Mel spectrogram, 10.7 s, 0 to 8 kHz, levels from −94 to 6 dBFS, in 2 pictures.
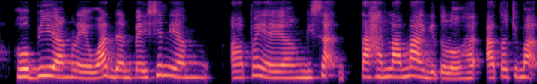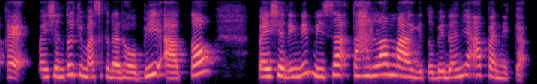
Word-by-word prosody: hobi 290 +3 +6
yang 260 -1 +2
lewat 230 +3 +1
dan 255 -2 -2
passion 250 +7 -3
yang 250 -5 -3 0.2
apa 235 +6 -5
ya, 230 -4 0
yang 230 +1 -4
bisa 235 0 -1 0.3
tahan 265 0 0
lama 275 +2 +4
gitu 220 -1 -5
loh, 195 0 0
ha 215 +1 -6
atau 240 +4 -2
cuma 260 -1 -2
kayak 255 +10 -2
passion 265 +2 -2
itu 340 +2 -2
cuma 250 - 0
sekedar 245 -3 0
hobi 240 - +1
atau 320 - +2 0.4
passion 275 +2 +3
ini 280 +7 -2
bisa 345 0 0
tahan 310 -2 -1
lama 325 -4 +5
gitu, 225 -3 -7
bedanya 255 +8 -2
apa 330 -3 -3
nih, 210 - -8
Kak? - - -11
265 Hz, 190 wpm, -21 LUFS, 235-305 Hz, 0.4 s, hobi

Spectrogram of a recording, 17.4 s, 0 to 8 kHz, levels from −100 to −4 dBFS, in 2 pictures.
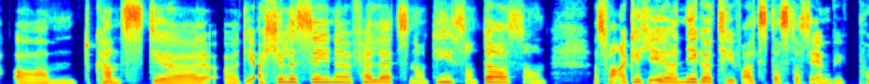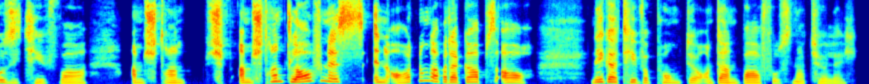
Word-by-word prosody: ähm, 160 -1 -7
du - - -4
kannst 180 -1 +4
dir, 160 -3 -2
äh, 160 0 -9
die 155 - -3
Achillessehne 245 +1 +2
verletzen 220 -1 0
und 145 0 -14
dies 245 - -1
und 145 +6 -12
das” 230 -1 +2
und 145 0 -14 0.4
das - - +4
war - - 0
eigentlich 225 -3 0
eher 215 -1 +1
negativ, 215 -3 0
als 185 - +3
dass 205 -3 +5
das 195 -3 -1
irgendwie 180 -3 -5
positiv 175 -7 -5
war. 165 +1 -7 0.4
Am 185 - -5
Strand 185 0 +1 0.2
sch - - +4
am 205 0 +2
Strand 290 +8 +4
laufen 300 +8 +3
ist 275 0 +5
in 220 - +3
Ordnung, 230 - -5
aber 265 -4 +1
da 220 -1 +2
gab's 230 0 -1
auch 215 -2 -2 0.6
negative 220 -3 0
Punkte 195 -1 -11
und 185 +2 -10
dann 180 -2 -3
barfuß 170 -3 -5
natürlich. 135 0 -12
200 Hz, 150 wpm, -22 LUFS, 165-230 Hz, 0.6 s, dass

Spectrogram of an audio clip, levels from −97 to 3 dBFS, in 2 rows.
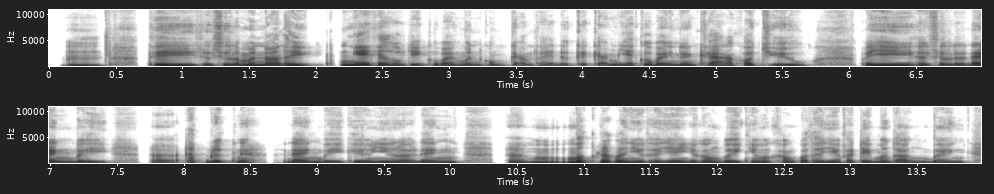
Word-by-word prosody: Ừm, 95 -4 0 0.4
thì 115 -2 +5
thực 115 -1 -3
sự 130 - 0
là 140 - +2
mình 125 -2 +4
nói 135 +8 +5
thì 130 - +3 0.2
nghe 185 +6 +7
cái 245 - +3
câu 220 -2 -1
chuyện 115 -10 -3
của 150 - -6
bạn, 130 -2 -1
mình 110 -4 -2
cũng 130 - -6
cảm 135 - -5
thấy 170 +4 -7
được - - -7
cái 145 - -6
cảm 130 - -4
giác 180 +5 -3
của 130 - 0
bạn 95 -4 0
đang 120 +2 0
khá 150 +6 -1
là - - 0
khó 170 - +1
chịu. 95 - -2 0.4
Bởi 110 - +4
vì 105 -3 +5
thực 100 -1 -2
sự 105 -1 -1
là 95 -1 -1
đang 115 +3 +3
bị, 95 0 -2 0.3
ờ, - - -5
áp - - -5
lực 100 +1 -1
nè, 95 -1 -2 0.2
đang 110 -5 +1
bị 90 -2 -1
kiểu 100 - 0
như 125 +1 +1
là, 105 -3 -1
đang, 110 +2 -1 0.4
ờm, 115 +3 -1
mất 190 +7 +5
rất 215 -1 +3
là 170 - +4
nhiều 100 -4 +1
thời 95 -1 -3
gian 105 0 +1
cho 110 - -2
công 110 -1 0
việc 95 -4 0
nhưng 110 - 0
mà 100 - 0
không 105 +3 -5
có 130 - 0
thời 115 -6 -2
gian 105 +1 -1
phát 135 +2 -3
triển 100 +4 -1
bản 120 -1 -1
thân, 110 -4 -4
bạn 100 +1 -2
110 Hz, 285 wpm, -23 LUFS, 100-130 Hz, 0.4 s, nghe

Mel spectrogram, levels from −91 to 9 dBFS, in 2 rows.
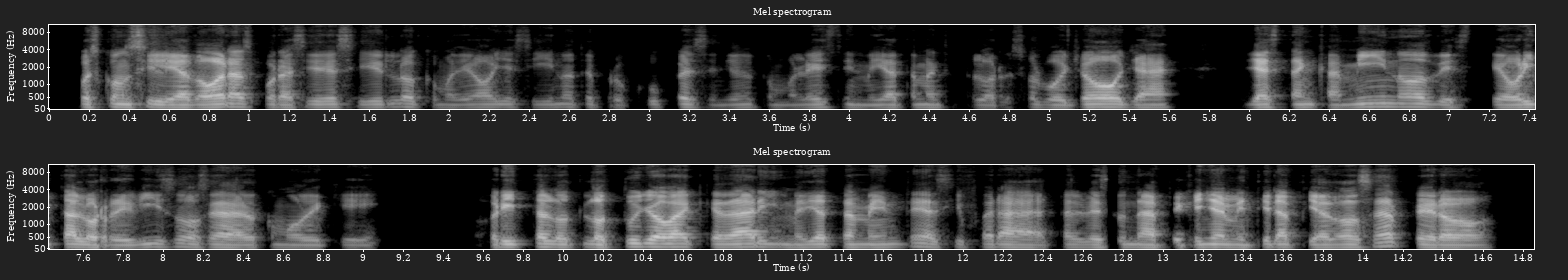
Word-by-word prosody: pues - - -5
conciliadoras, 115 +1 +3
por - - -7
así 110 - -8
decirlo, 115 +2 -9
como 100 0 -22
de: 105 - -14
"Oye, 110 0 -12
sí, 110 0 -23
no 115 - -17
te - - -19
preocupes, 110 -3 -15
entiendo 100 +2 -21
tu 100 - -31
molestia, 105 +2 -13
inmediatamente 100 +1 -12
te - - -22
lo 95 - -13
resuelvo 100 0 -13
yo, 115 +4 +1
ya 105 -1 -3 0.3
ya - - +7
está - - -3
en 110 - -7
camino, 125 +3 -4
este, 100 +1 -11
ahorita 115 +3 +2
lo 100 -2 +2
reviso, 115 +6 -5
o - - -5
sea, 100 -3 0
como 100 -1 -13
de 95 - -9
que 95 -1 -19 0.5
ahorita 115 +1 +3
lo 110 -2 -2
lo 110 -2 +2
tuyo 130 -1 +4
va 125 - +7
a 125 - -1
quedar 120 +1 +4
inmediatamente", 110 0 -2
así 115 - -6
fuera 110 -4 -2
tal 110 -1 -10
vez 105 -1 -4
una 105 -3 +1
pequeña 110 0 +5
mentira 110 +2 +1
piadosa, 105 +1 +1
pero 95 0 +2
110 Hz, 205 wpm, -21 LUFS, 100-115 Hz, 0.5 s, ya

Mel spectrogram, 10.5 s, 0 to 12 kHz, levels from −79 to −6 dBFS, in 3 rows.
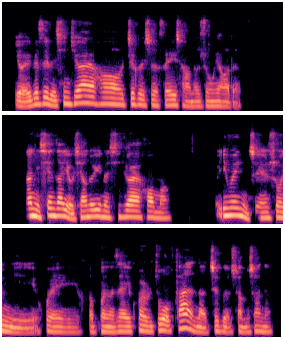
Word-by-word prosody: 有 110 -2 0
一 110 - 0
个 150 - +1
自 160 - -1
己 155 - +1
的 125 - 0
兴 155 +6 -2
趣 170 - 0
爱 175 -1 +5
好， 150 -2 0
这 145 +3 -2
个 135 -2 -3
是 125 0 -1
非 125 +2 -2
常 110 -4 -2
的 105 - -5
重 110 +1 -5
要 105 -2 -3
的。 - - -11 0.8
那 180 - +3
你 170 - +5
现 185 +6 +4
在 180 -1 +5
有 155 -8 +3
相 150 +7 +1
对 165 +1 +2
应 165 - 0
的 150 - 0
兴 145 +3 -4
趣 160 - +1
爱 155 -1 +6
好 145 0 0
吗？ 130 -1 -4 0.6
因 190 0 +2
为 195 - +3
你 165 -7 +2
之 115 - +3
前 135 0 -1
说 140 +1 0
你 105 -6 -2
会 115 -4 -3
和 115 +1 -9
朋 120 +1 -2
友 115 - 0
在 120 +1 0
一 - - +1
块 140 - -3
儿 125 -2 -1
做 140 0 +1
饭， 190 -3 +2
那 105 -3 0
这 125 +4 +3
个 115 -3 -4
算 115 -1 -3
不 110 - -6
算 130 +1 0
呢？ 115 - -4
130 Hz, 325 characters per minute, -22 LUFS, 115-150 Hz, 0.8 s, 爱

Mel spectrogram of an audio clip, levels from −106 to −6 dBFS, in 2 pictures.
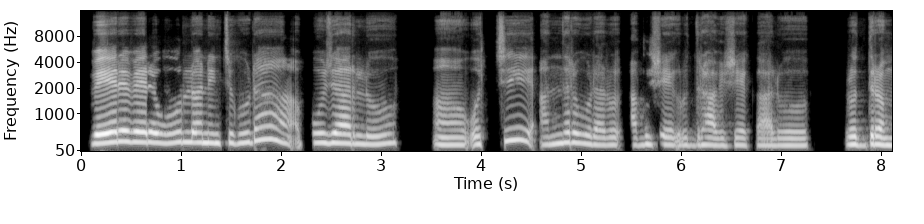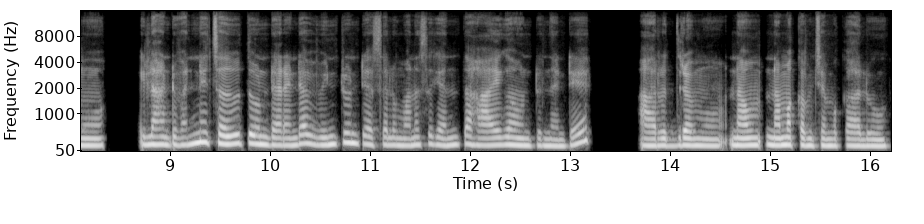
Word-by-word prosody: వేరే, 255 +4 +10
వేరే 260 -1 +7 0.2
ఊర్లో 260 0 +2
నుంచి 240 0 0
గూడా 295 +6 +1 0.5
పూజారులు 235 -4 +2 0.6
ఆహ్, 190 0 0
ఒచ్చి 290 +8 -3 0.3
అందరూ 240 +5 +1
గూడా 200 -3 -1
రు 190 - -3 0.2
అభిషేక, 200 0 -3
రుద్రాభిషేకాలు, 180 -1 -4 0.6
రుద్రము 185 -2 +2 0.5
ఇలాంటివన్నీ 200 +4 +1
చదువుతూ 225 +1 +2
ఉంటారండి. 185 0 -1
అవి 215 - -2
వింటుంటే 225 +3 -1
అసలు 190 0 -6
మనసుకెంత 195 +1 -4 0.2
హాయిగా 190 +2 -1
ఉంటుందంటే, 170 +3 -3 0.7
ఆ - - +1
రుద్రము, 175 0 0 0.3
నమ్ 185 +1 +3 0.2
నమకం 185 -1 +1
చెమకాలు, 170 -1 -2
195 Hz, 105 wpm, -22 LUFS, 180-225 Hz, 0.7 s, వేరే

